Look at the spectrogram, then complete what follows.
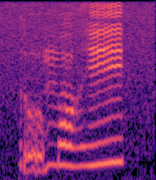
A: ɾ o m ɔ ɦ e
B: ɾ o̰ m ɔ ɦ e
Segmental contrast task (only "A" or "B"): B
